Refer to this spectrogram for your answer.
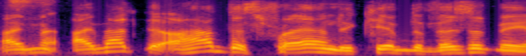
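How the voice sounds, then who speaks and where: Lively intonation marks this voice with a Northern Irish accent, heard against a quiet background in a dry, close sound with no echo. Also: man. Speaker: singer-songwriter and actor. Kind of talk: radio interview. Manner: halting.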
